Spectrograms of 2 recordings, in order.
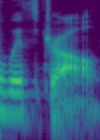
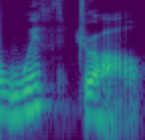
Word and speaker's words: withdrawal: So the pronunciation here, with, is the same as with, like do something with someone. This part is a little bit of a challenge maybe. So we don't clearly pronounce draw wow like that. We say withdraw. Withdrawal. Withdrawal is how we say this word.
